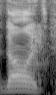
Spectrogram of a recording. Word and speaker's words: New Orleans: You were born in Nollins, as people know as New Orleans. If you don't, now you know that. Now you know the pronunciation is Nollins.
